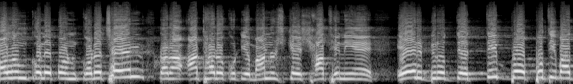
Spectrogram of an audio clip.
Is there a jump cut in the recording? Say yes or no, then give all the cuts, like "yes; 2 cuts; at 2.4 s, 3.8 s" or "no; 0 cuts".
yes; 1 cut; at 1.5 s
